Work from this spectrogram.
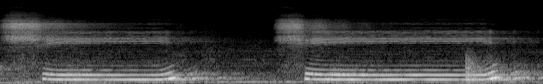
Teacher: زبان کا درمیان اور اس کا مقابل تالو کے ملاپ سے شین ادا ہوتا ہے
